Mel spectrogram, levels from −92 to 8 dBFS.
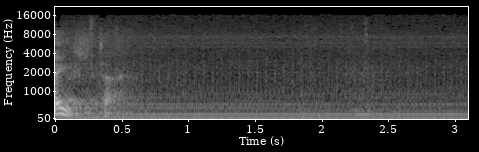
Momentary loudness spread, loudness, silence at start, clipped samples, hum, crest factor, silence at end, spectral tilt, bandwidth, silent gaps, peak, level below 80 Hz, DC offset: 9 LU; -36 LUFS; 0 s; under 0.1%; 60 Hz at -40 dBFS; 24 dB; 0 s; -4.5 dB/octave; 16.5 kHz; none; -8 dBFS; -44 dBFS; under 0.1%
